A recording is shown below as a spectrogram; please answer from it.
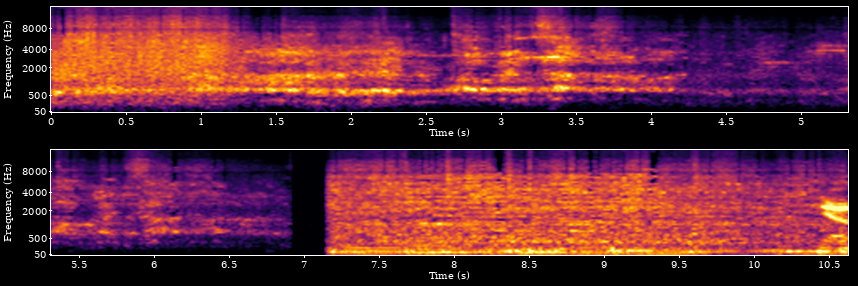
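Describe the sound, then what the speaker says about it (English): A wrestling arena crowd cheers and roars loudly, a dense wall of yelling voices that dips briefly, then cuts out for an instant before returning even louder and fuller. "I think the crowd gets louder."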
